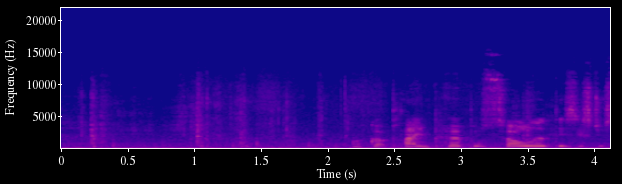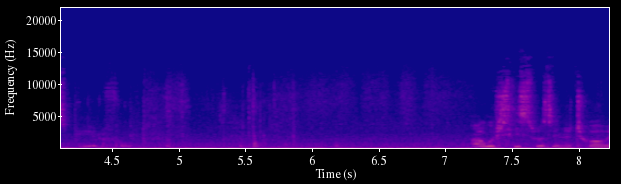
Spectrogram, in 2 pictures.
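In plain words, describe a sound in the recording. Sheets of paper slide and rustle as they are laid down and swapped.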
